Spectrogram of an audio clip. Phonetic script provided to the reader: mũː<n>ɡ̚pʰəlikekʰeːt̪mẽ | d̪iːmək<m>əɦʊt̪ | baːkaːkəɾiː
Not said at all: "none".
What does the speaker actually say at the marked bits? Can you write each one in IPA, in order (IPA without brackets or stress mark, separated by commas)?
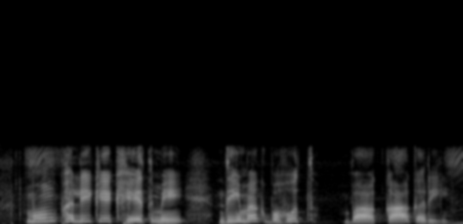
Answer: ŋ, b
